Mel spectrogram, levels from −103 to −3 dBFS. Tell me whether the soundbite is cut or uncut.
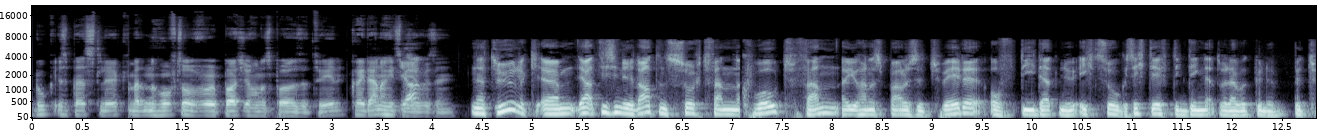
cut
